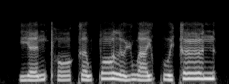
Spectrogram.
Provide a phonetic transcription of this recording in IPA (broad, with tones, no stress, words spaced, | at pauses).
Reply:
jɛː˨˥npʰɔː˨˧kɐ˧w pɔː˥lɵ˨˥ɥ waː˨˥jkʷɐ˧jkœː˥n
